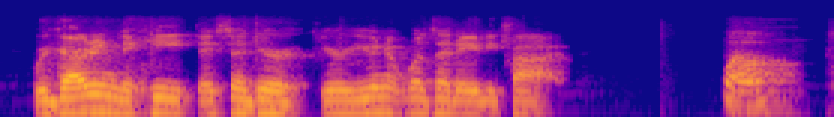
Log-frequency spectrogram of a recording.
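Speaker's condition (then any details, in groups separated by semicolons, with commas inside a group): No condition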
